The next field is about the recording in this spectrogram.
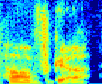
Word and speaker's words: Tabgha: It's spelled T-A-B-G-H-A, but it's pronounced Tavga.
